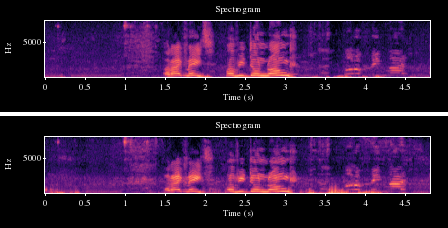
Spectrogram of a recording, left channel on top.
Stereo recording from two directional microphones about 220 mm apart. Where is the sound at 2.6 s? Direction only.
15° left (ahead or behind).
